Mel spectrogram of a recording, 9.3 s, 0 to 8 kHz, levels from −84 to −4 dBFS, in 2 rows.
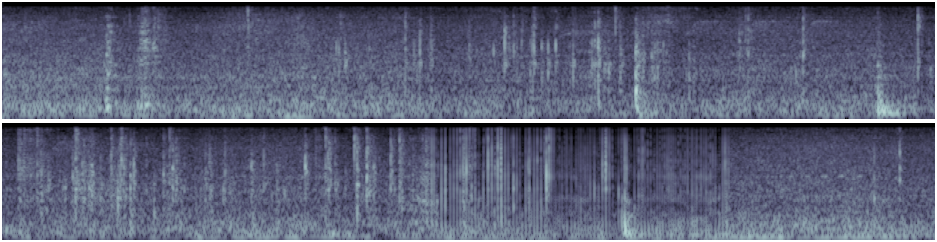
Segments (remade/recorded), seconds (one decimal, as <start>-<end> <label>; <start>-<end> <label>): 0.0-6.8 recorded; 6.8-8.3 remade; 8.3-9.3 recorded

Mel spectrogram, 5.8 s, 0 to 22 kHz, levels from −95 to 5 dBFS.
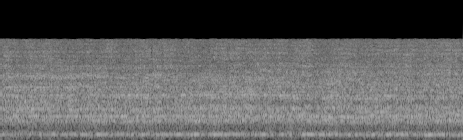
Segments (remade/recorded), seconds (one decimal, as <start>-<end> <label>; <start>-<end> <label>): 0.0-3.8 recorded; 3.8-5.0 remade; 5.0-5.8 recorded

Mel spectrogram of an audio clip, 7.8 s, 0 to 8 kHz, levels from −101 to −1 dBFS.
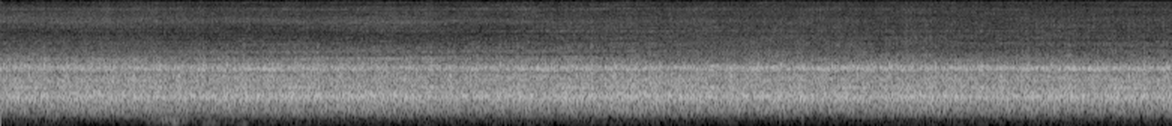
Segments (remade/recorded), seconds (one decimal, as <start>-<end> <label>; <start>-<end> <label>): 0.0-0.5 recorded; 0.5-1.3 remade; 1.3-4.6 recorded; 4.6-5.8 remade; 5.8-7.8 recorded

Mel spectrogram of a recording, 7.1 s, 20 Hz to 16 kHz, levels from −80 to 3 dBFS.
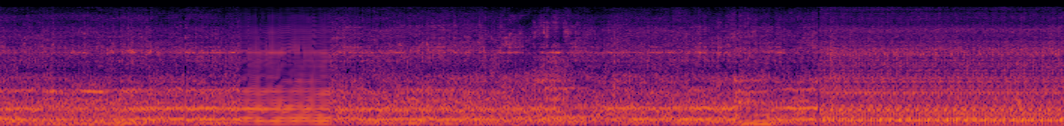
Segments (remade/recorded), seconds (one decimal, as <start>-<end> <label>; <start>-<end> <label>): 0.0-1.6 recorded; 1.6-2.2 remade; 2.2-7.1 recorded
